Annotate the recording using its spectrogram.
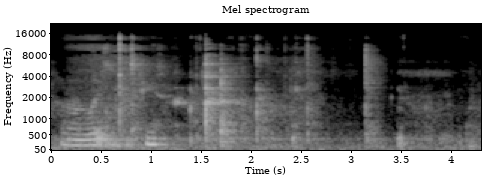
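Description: Metal forks clinking against plates and each other in a few sharp, separate clinks as bread is taken off fondue forks and eaten.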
